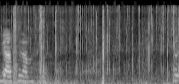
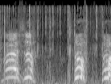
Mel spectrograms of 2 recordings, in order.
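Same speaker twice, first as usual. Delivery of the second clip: loud, high urging call; excited shout; 7 semitones higher, 5 dB louder than usual. Real, not acted. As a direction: shout it out eagerly. Urging during rock paper scissors.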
